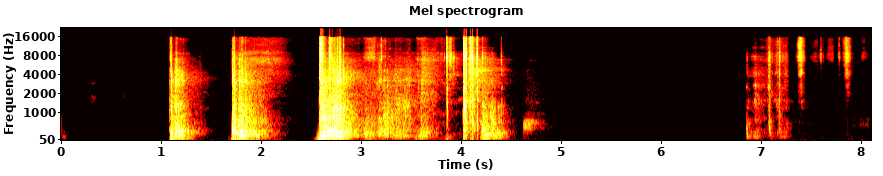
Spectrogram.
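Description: A few thunks and a clatter of small metal tools and parts being picked up and set down on a table, the loudest clatter a little under three seconds in. Then a pause, and a few light clicks near the end.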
